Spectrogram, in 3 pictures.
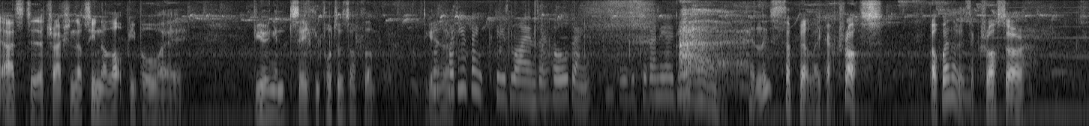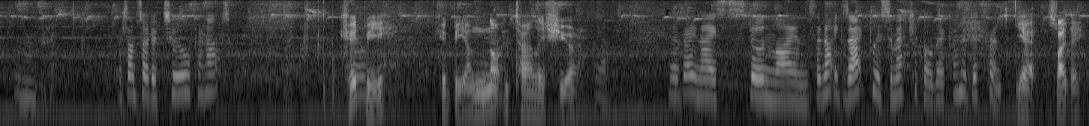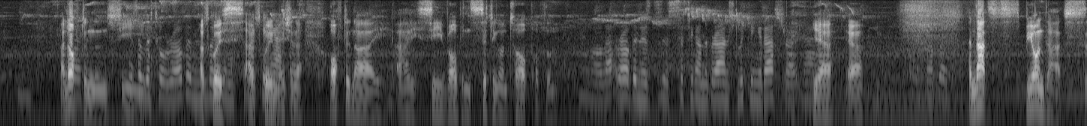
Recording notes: A walk round the grounds at Lauriston Castle.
